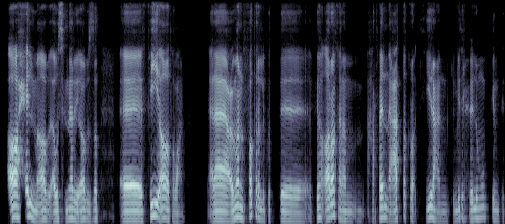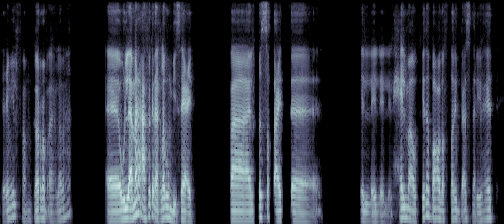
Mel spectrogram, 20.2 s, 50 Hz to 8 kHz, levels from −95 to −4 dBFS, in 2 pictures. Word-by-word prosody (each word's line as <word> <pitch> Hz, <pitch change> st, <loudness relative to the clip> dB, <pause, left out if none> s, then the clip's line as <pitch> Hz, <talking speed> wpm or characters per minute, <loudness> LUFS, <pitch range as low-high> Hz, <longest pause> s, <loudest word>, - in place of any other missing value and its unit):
آه، 150 Hz, -, +6 dB
حلم 150 Hz, -6 st, 0 dB
آه، 110 Hz, +4 st, -1 dB
ب 115 Hz, -, -10 dB
أو 110 Hz, -, -3 dB
سيناريو 115 Hz, 0 st, -4 dB
آه، 125 Hz, -, -1 dB
بالضبط. 120 Hz, 0 st, -10 dB, 0.4 s
آآ، 110 Hz, 0 st, +4 dB
في 155 Hz, +9 st, 0 dB
آه، 135 Hz, -2 st, +2 dB
طبعًا. 105 Hz, -4 st, -13 dB, 0.5 s
أنا 110 Hz, 0 st, +3 dB
عمومًا 110 Hz, +8 st, +1 dB
الفترة 150 Hz, +3 st, -5 dB
اللي 120 Hz, -3 st, -9 dB
كنت 115 Hz, 0 st, -20 dB, 0.8 s
فيها 140 Hz, 0 st, -2 dB
أرق 165 Hz, -2 st, +2 dB
أنا 115 Hz, -2 st, -6 dB
م 110 Hz, -, -13 dB
م 110 Hz, +1 st, -20 dB
حرفيًا 135 Hz, +4 st, -3 dB
قعدت -, -, -3 dB
أقرأ -, -, -10 dB, 0.2 s
كتير 140 Hz, +2 st, -3 dB
عن 105 Hz, -3 st, -8 dB
كمية 110 Hz, +5 st, -13 dB
الحلول 115 Hz, -4 st, -10 dB
اللي 130 Hz, +2 st, -5 dB
ممكن 135 Hz, -4 st, -13 dB
تتعمل 140 Hz, +8 st, -9 dB
فمجرب 120 Hz, -2 st, -6 dB
أغلبها، 115 Hz, -, -12 dB, 0.7 s
آآ، 110 Hz, +1 st, +4 dB
وللأمانة 125 Hz, +3 st, +9 dB
على 130 Hz, -, +7 dB
فكرة 165 Hz, -, +3 dB
أغلبهم 130 Hz, +2 st, +2 dB
بيساعد. 105 Hz, -2 st, +2 dB, 0.7 s
فالقِصة 110 Hz, +5 st, +2 dB
بتاعة 115 Hz, 0 st, 0 dB, 0.2 s
ال 100 Hz, -2 st, -1 dB, 1.3 s
ال 100 Hz, +1 st, -6 dB
ال 95 Hz, +1 st, -10 dB
الحلم 135 Hz, 0 st, -1 dB
أو 110 Hz, -3 st, -2 dB
كده 140 Hz, +10 st, -4 dB
باقعد 130 Hz, -5 st, -1 dB
أفترض 120 Hz, +1 st, -6 dB
بقى -, -, -7 dB
سيناريوهات 120 Hz, +3 st, -9 dB
115 Hz, 155 wpm, -24 LUFS, 110-135 Hz, 1.3 s, وللأمانة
